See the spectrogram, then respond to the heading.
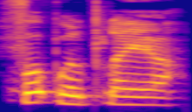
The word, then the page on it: football player: British English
